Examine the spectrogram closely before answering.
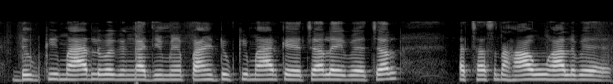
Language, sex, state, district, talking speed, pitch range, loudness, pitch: Hindi, female, Bihar, Jamui, 185 wpm, 220-230 Hz, -16 LUFS, 225 Hz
